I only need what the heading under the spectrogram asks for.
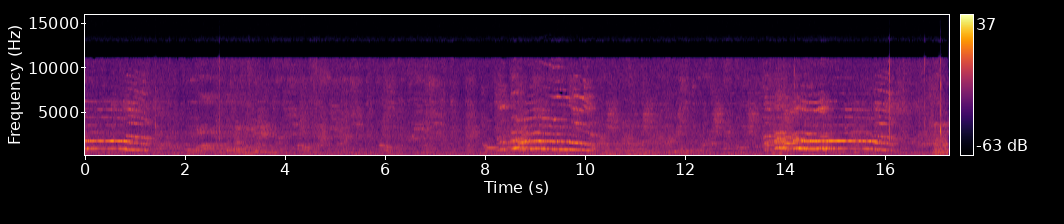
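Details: A seal at a quarantine rehabilitation centre gives drawn-out, wailing harmonic calls that rise and then sweep downward.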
